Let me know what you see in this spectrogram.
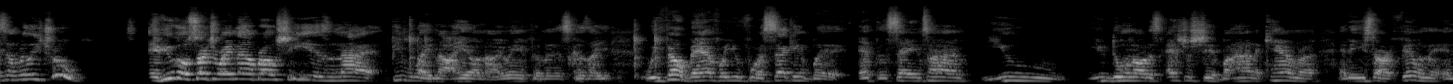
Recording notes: Please Excuse The Audio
